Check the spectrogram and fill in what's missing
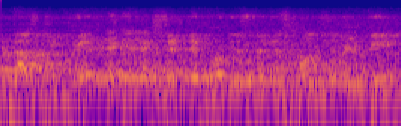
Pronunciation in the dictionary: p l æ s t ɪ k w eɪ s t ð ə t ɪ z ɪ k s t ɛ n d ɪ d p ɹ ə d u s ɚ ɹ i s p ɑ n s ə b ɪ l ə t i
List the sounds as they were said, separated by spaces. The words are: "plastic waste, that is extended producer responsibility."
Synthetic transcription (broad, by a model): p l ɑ s t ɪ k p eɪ t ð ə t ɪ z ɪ k s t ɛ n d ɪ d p ɹ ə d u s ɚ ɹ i s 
